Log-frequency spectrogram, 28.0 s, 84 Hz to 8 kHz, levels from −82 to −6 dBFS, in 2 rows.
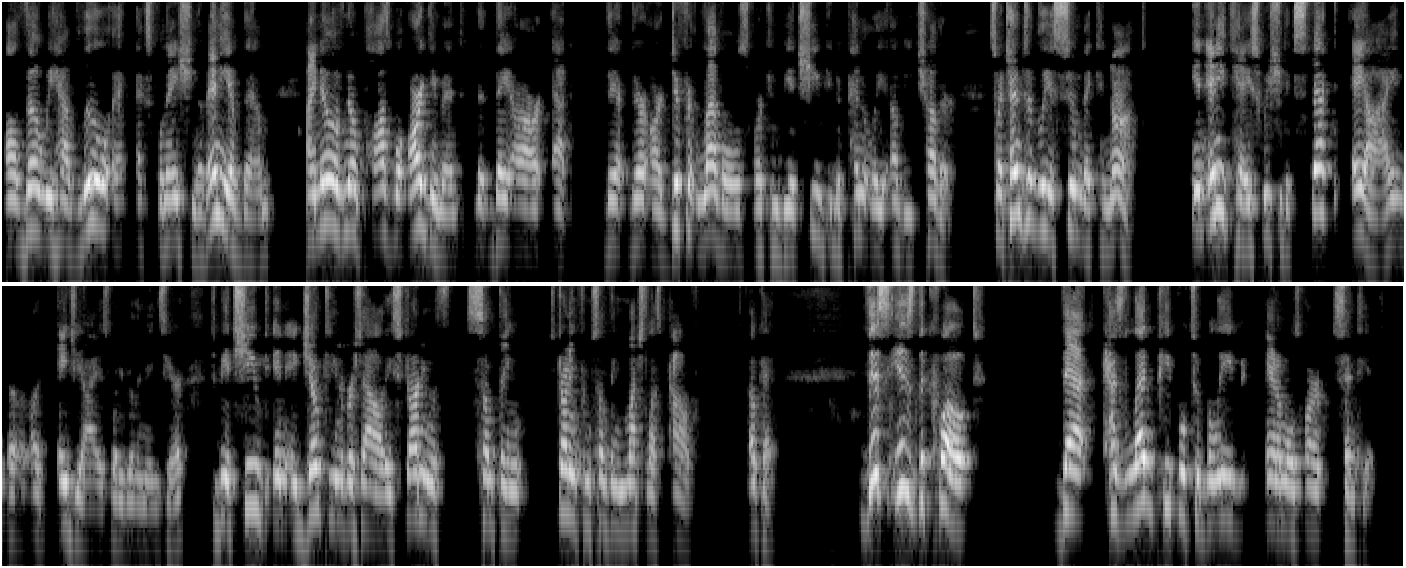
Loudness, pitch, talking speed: -25 LUFS, 190 Hz, 175 wpm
